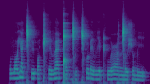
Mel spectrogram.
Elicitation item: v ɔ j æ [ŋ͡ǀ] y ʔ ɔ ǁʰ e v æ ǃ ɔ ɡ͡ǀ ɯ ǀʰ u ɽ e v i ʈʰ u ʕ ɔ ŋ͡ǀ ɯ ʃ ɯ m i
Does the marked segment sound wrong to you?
yes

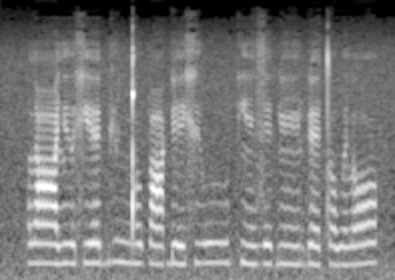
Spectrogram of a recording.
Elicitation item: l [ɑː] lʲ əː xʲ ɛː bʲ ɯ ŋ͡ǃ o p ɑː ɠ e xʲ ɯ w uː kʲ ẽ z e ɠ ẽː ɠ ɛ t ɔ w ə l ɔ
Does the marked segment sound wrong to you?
no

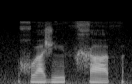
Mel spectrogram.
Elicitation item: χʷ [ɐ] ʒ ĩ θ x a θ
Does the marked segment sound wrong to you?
yes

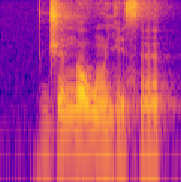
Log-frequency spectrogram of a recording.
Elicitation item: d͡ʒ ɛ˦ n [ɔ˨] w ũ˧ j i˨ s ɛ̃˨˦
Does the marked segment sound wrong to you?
yes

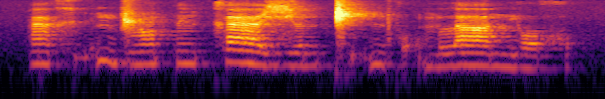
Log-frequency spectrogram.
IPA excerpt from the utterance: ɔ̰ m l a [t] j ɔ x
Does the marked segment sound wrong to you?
yes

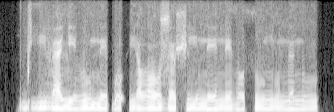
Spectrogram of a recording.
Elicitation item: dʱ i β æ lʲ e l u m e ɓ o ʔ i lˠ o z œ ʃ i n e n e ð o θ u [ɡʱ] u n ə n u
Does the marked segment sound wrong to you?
yes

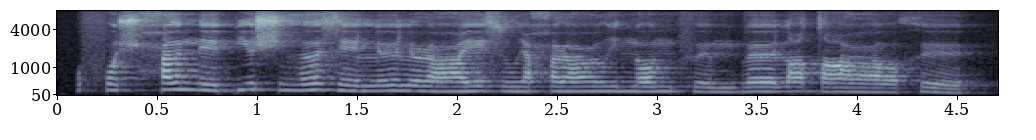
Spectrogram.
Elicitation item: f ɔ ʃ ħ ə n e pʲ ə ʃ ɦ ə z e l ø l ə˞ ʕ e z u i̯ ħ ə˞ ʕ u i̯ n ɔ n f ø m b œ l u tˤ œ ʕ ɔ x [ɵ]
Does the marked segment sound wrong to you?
yes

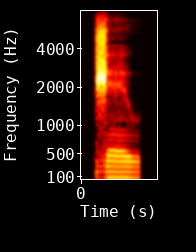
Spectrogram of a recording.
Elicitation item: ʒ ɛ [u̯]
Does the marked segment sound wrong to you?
no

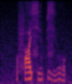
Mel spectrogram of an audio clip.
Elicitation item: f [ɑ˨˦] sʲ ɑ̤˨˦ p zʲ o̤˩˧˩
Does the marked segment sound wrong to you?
no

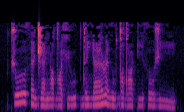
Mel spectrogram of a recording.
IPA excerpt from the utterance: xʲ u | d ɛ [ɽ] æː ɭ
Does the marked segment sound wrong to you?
yes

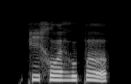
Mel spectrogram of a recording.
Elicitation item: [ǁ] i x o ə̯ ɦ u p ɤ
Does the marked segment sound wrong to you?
yes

